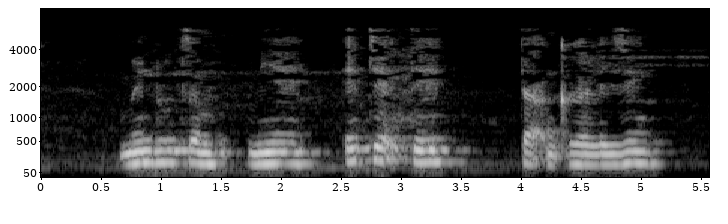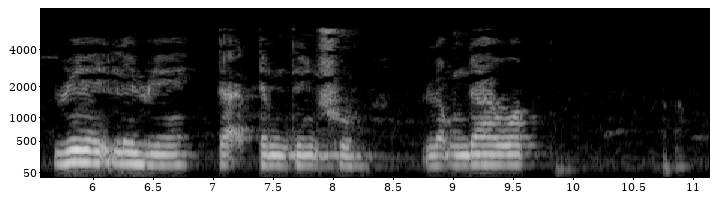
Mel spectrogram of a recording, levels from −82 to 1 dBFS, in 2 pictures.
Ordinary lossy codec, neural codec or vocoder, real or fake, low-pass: MP3, 24 kbps; codec, 16 kHz, 16 kbps, FreqCodec, larger model; fake; 7.2 kHz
